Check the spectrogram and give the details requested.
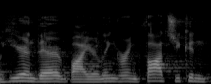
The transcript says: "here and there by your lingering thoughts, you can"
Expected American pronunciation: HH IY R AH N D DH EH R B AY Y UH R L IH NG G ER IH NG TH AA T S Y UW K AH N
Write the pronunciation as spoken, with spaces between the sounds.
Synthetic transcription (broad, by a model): HH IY R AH N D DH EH R B AY Y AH R L IH NG G ER IH NG TH AA T S Y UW K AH N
